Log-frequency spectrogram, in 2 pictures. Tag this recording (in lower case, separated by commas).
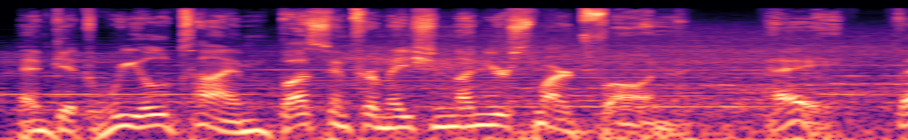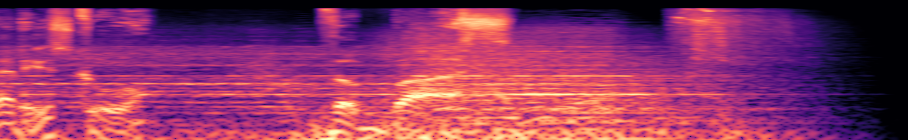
speech, music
